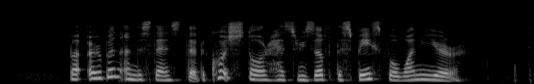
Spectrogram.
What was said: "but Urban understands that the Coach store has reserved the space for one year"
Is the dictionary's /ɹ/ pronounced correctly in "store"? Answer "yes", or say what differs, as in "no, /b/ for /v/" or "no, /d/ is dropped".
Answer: yes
